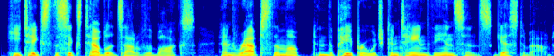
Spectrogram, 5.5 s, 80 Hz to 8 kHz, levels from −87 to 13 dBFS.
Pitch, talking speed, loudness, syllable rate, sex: 120 Hz, 240 wpm, -23 LUFS, 6.2 syllables/s, male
